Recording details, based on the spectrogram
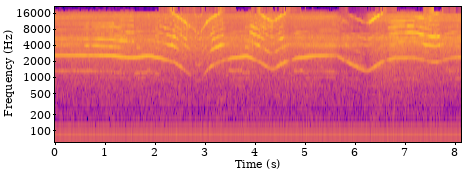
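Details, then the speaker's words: Dental drill whining, dipping each time the bur bears on tooth while cutting a 45-degree occlusal margin bevel for knife-edged inlay adaptation, in an inlay cavity preparation. "So keep the burr at 45 degrees to the occlusal surface and just give a bevel all over the occlusal margins. This is done so that the adaptation of the inlay is knife edged or properly burnished to the tooth surface."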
